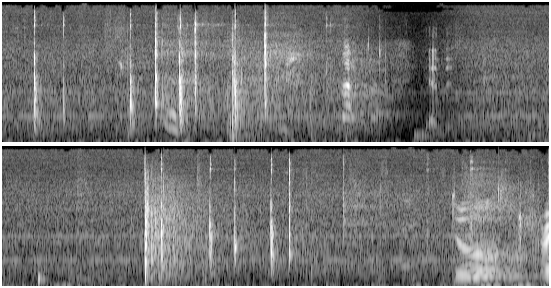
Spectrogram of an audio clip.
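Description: Plastic table tennis ball clicking off rackets and table in a rally: a run of sharp clicks a few tenths of a second apart that stops about three seconds in. About five seconds in, a second short run of clicks follows.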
